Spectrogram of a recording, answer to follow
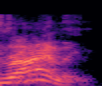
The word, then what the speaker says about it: Riley: smile well at least my name rhymes with smiley my name is Riley Riley glad to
